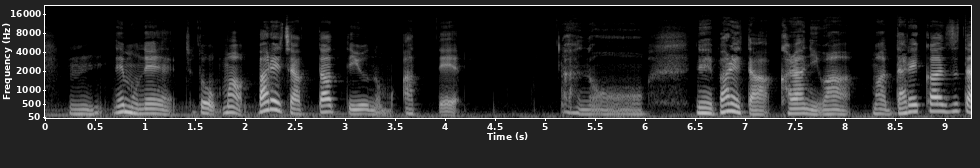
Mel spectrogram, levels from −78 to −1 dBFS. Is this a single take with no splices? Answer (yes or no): yes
